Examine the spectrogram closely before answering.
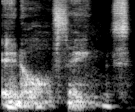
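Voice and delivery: low, hushed and ominous; secretive creature voice. Acted. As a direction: speak as an ancient keeper of secrets.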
